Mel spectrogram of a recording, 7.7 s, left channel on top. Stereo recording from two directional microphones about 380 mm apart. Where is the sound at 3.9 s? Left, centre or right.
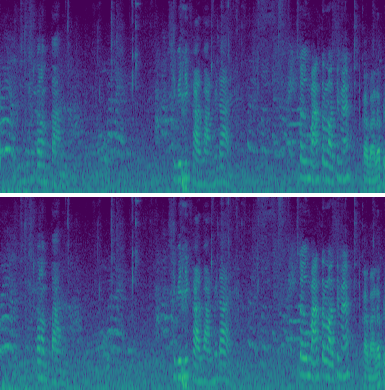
Centre.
